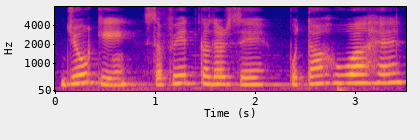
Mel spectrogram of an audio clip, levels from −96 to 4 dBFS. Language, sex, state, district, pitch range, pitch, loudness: Hindi, female, Madhya Pradesh, Bhopal, 245-295 Hz, 270 Hz, -18 LUFS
